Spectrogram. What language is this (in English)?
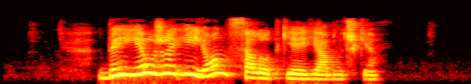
Belarusian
